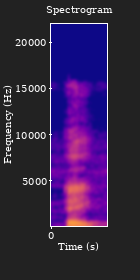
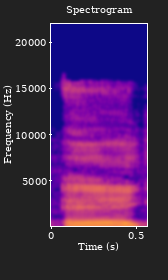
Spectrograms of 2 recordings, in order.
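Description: First: "أي" as a short, closed French é; closed é sound. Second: "أي" as an open, drawn-out French è; open è sound. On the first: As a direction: say "أي" tight, as in é with acute accent. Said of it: "أي هي لاكسون إيغي". ("أي" مسدودة وقصيرة بحال é) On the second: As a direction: say "أي" wide open, as in è with grave accent. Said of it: "وعندنا أي هي لاكسون". ("أي" محلولة ومطولة بحال è) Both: Shown as a demonstration.

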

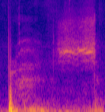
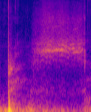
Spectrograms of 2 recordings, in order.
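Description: The two takes are said the same way.

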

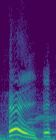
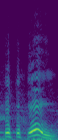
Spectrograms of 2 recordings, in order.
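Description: First: Laughing through a playful hey; laughing mock quote. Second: Said in the usual way. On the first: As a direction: toss off the heys with a real laugh.

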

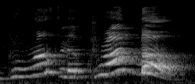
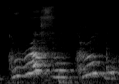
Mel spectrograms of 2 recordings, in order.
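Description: First: High, loud and slow, drawn out; triumphant announcement. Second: Higher, louder, quick alarmed repeat; alarmed echo. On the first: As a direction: boom it out to scare the gruffalo. Mouse scares the gruffalo. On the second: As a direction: blurt it back in shock. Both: Acted.

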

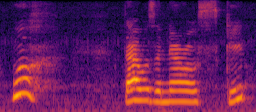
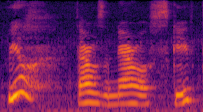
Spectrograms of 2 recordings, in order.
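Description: First: Higher, louder relieved exclamation; high-pitched little mouse, relieved. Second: Mildly relieved exclamation; a puff of relief after escape; lightly voiced relieved cat. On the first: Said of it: "thought the mouse at the bottom". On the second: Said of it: "thought the cat, covering at the top". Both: A narrator's reading.

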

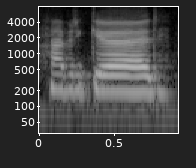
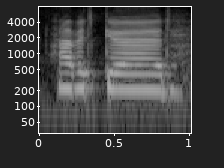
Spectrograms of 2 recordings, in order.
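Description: The two takes are said the same way.

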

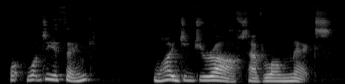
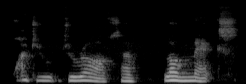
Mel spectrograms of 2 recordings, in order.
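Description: First: Higher, teasing giraffe voice; a cheeky riddling giraffe. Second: Playful higher giraffe voice; a lightly voiced cheeky giraffe. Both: A narrator's reading.

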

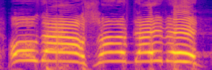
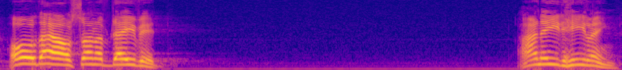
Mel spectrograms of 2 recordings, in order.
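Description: First: High, slow, all-out shout; full-voiced shout. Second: Loud pleading cry for healing. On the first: Blind man shouting over the crowd to Jesus, all-out. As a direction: bellow it to the heavens. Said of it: "thirty decibels up to about nine". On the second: Acted. Blind man crying out again over the hushing crowd, loud.

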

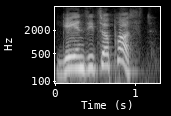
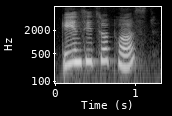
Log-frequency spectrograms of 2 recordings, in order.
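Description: First: Falling tune, voice closing down on "Post"; "Gehen Sie zur Post" as a falling statement; statement intonation. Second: Higher pitch, voice lifting on "Post"; "Gehen Sie zur Post" as a high rising question; question intonation. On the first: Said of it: "first as statements". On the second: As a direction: ask it, rising at the end on "Post". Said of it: "then as questions". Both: Shown as a demonstration.

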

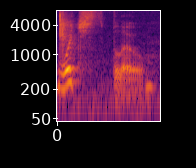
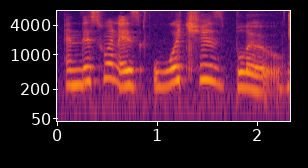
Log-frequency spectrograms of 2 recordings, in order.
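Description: First: Breathy witchy whisper of the name; spooky whisper. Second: Said in the usual way. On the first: Pretend.

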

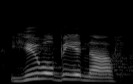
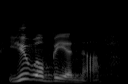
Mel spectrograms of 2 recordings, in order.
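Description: First: Said in the usual way. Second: Soft and low, settled conviction; quoting Habakkuk softly to God; quiet resolve. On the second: Retold or imitated. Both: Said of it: "he says".

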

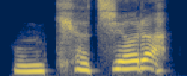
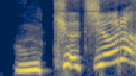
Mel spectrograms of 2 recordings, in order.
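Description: First: Slow, falling order; slow measured command. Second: Pitched up, rising end; higher forceful command. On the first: Summoner commanding a creature slowly. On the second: Summoner commanding a creature, higher and forceful. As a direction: fire the order off. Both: Acted.

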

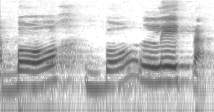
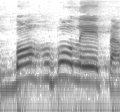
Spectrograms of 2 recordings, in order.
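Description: First: "borboleta" slowly split into its syllables. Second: Said in the usual way. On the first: Shown as a demonstration. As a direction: break "borboleta" into bor, bo, le, ta. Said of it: "abri a boca". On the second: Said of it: "quatro vezes".

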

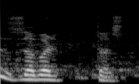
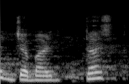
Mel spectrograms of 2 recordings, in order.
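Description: First: जबरदस्त as "zabardast", slow; z sound in जबरदस्त. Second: जबरदस्त mispronounced as "jabardast", slow; j sound in जबरदस्त. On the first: Shown as a demonstration. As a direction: draw out जबरदस्त from a buzzing z. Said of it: "सही उच्चारण क्या होगा". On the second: Retold or imitated. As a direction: draw out जबरदस्त from a hard j. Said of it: "जबरदस्त तो गलत हुआ".

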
